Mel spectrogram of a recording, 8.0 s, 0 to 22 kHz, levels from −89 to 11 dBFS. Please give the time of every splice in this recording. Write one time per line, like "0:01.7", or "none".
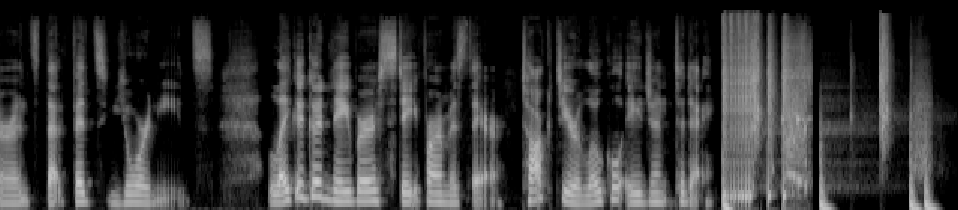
0:06.9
